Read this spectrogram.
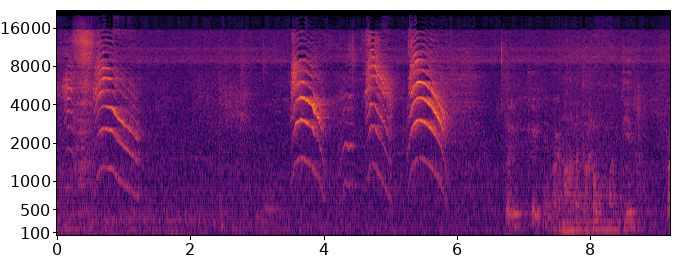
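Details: Newborn kittens huddled together after milk cry in a cluster of high, arching mews, a couple in quick succession, while people talk quietly and low household noise fills the later seconds.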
